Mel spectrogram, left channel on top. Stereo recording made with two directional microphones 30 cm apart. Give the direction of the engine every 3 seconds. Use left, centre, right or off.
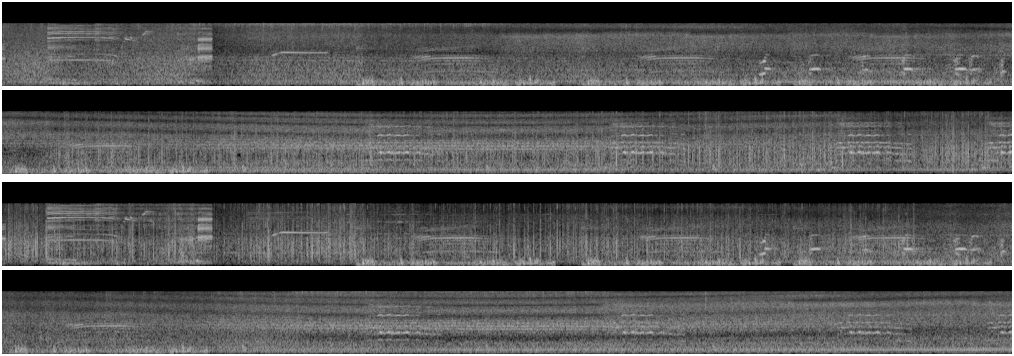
left, left, left, left, centre, right, right.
